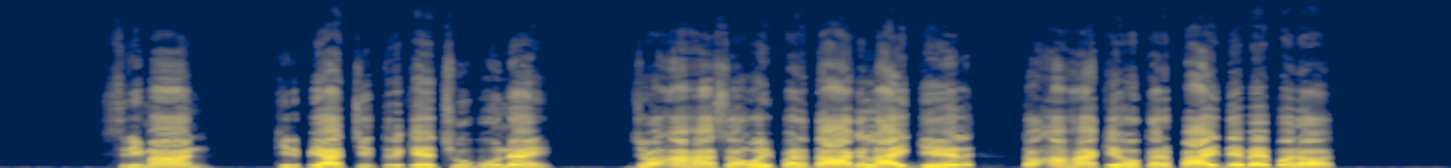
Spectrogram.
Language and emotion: Maithili, angry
